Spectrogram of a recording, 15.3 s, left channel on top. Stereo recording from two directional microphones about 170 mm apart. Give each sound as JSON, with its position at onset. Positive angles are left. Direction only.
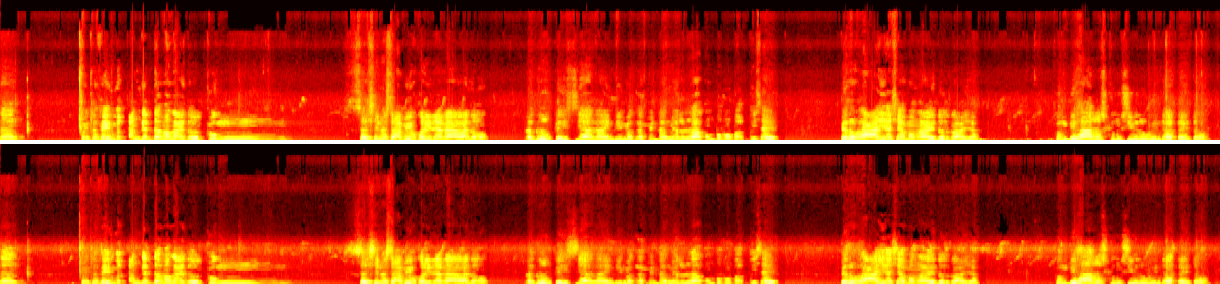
{"t": 0.0, "sound": "speech", "side_deg": 15}
{"t": 4.4, "sound": "speech", "side_deg": 20}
